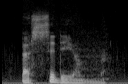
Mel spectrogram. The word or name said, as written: basidium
